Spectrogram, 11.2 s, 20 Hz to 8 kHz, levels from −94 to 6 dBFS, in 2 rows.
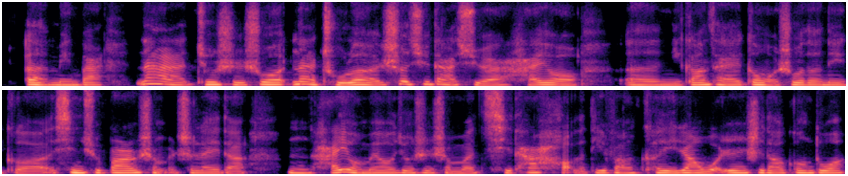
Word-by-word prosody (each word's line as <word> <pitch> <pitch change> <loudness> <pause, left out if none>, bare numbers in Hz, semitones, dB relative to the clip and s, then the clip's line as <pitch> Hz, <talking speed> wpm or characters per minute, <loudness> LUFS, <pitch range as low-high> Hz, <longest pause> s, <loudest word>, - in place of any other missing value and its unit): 嗯， 210 -5 +6
明 175 -1 0
白。 190 0 -2 0.2
那 250 -7 0
就 220 +1 +2
是 200 -2 -1
说 220 +2 +4
那 235 -2 +3
除 190 -1 +2
了 205 -3 +5
社 250 +6 +1
区 230 0 0
大 225 -3 0
学， 180 -4 -2
还 180 0 -4
有， 175 -4 0 0.2
呃， 175 -2 -3
你 170 0 -5
刚 200 +5 +2
才 185 -4 0
跟 210 0 +3
我 165 -3 -2
说 200 +3 +2
的 185 -1 -1
那 180 -1 -3
个 160 +3 -6
兴 205 0 +5
趣 205 0 0
班 210 +1 +2
儿 205 - +4
什 210 -1 -1
么 - - -12
之 - - -4
类 175 -1 -4
的， 155 -1 -6 0.3
嗯， 175 -4 -1
还 210 - -1
有 235 -5 +4
没 175 - -3
有 180 0 -3
就 190 -1 -2
是 185 -1 -4
什 175 - -5
么 160 0 -5
其 190 - -2
他 210 +4 -1
好 - - -3
的 160 - -11
地 190 +3 -1
方 180 -3 -4
可 195 - -2
以 190 - +3
让 190 -2 +2
我 - - -1
认 195 -1 +3
识 200 - -2
到 185 -2 0
更 200 0 0
多， 195 0 +1
195 Hz, 315 characters per minute, -23 LUFS, 180-210 Hz, 0.3 s, 嗯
